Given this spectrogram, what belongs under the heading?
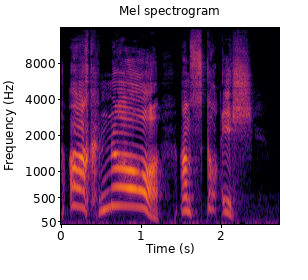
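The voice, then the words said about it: Poor put-on Scottish accent. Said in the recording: “a great Scottish accent, much better than the one I'm doing right now ... Wow, that was awful.”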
